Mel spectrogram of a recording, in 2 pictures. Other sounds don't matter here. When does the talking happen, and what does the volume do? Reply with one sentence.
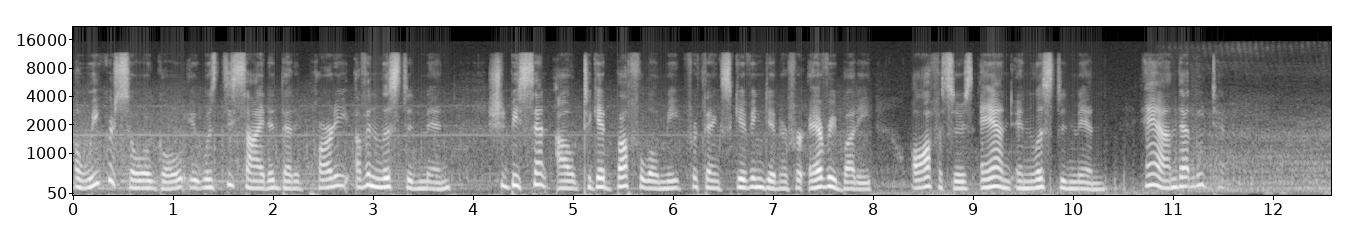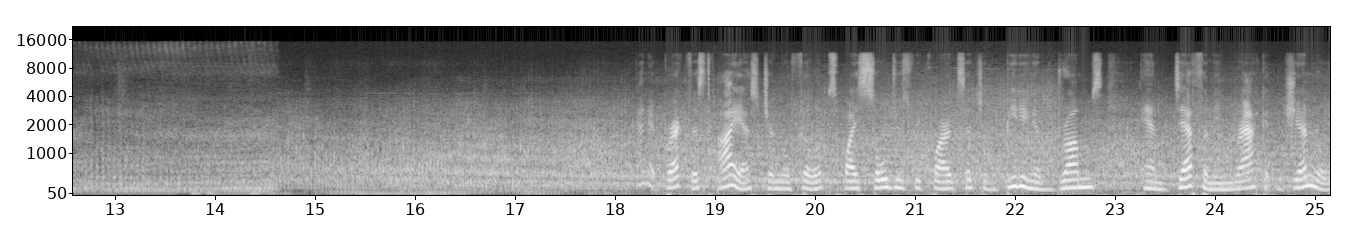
The talking can be heard from 0.0 to 11.6 s, at a steady volume; and from 18.2 to 25.1 s, at a steady volume.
